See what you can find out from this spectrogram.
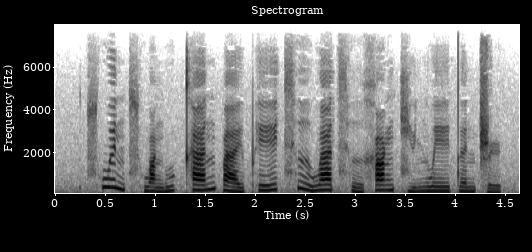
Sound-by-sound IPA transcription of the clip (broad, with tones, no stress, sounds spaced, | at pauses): t͡sʰ w ə˥˩ n t͡sʰ w ɑ˩ ŋ u˧˥ kʰ a˧˥ n p a˨˩ ɪ̯ pʰ e˧˥ ɪ̯ t͡sʰ ɹ̩˥˩ w ä˥ t͡sʰ ɹ̩˨˩ x ɑ˥ ŋ t͡ɕ y˧˥ n w e˥ ɪ̯ t̪ ə˥ n ʈ͡ʂ ɻ̩˨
